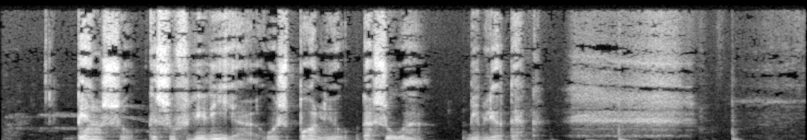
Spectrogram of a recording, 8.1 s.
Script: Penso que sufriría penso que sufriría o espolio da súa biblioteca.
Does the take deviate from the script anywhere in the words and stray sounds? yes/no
yes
